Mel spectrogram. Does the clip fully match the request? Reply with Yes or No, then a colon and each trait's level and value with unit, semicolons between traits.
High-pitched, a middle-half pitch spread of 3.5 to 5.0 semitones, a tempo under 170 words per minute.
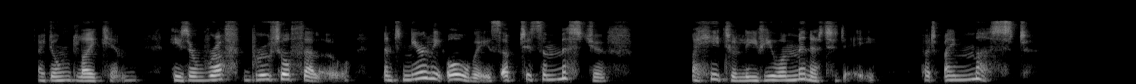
Yes: high, 205 Hz; average, 4.3 semitones; average, 145 wpm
